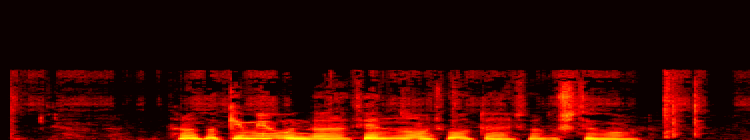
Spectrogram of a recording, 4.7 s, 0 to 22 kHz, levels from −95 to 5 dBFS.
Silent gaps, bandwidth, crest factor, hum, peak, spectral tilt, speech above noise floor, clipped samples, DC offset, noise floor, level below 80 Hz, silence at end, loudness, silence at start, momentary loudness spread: none; 11 kHz; 16 dB; none; -8 dBFS; -6.5 dB/octave; 44 dB; under 0.1%; under 0.1%; -66 dBFS; -70 dBFS; 0.45 s; -23 LUFS; 1.1 s; 10 LU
